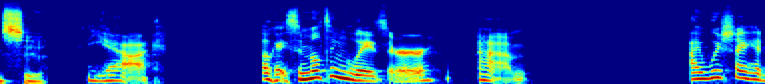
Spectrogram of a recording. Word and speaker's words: Glaser: Is it pronounced Glaser?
